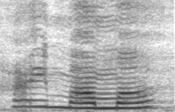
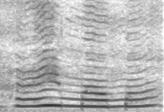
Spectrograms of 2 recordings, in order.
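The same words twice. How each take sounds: First: Said in the usual way. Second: Tiny sweet voice, much higher and softer; a daughter imitating her mother's tiny sweet greeting; sweetest little voice. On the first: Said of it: "greeted her with". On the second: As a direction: coo it like a little girl greeting back. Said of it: "she would respond in the sweetest little voice".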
